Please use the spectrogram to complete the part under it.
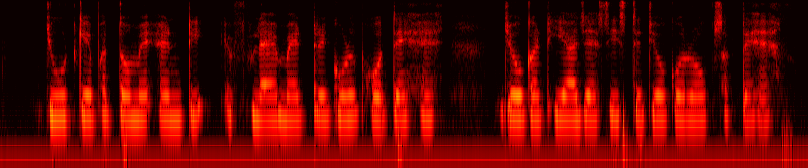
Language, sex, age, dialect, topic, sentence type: Hindi, female, 18-24, Marwari Dhudhari, agriculture, statement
